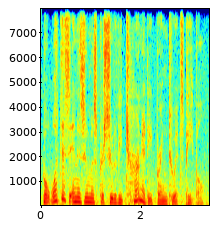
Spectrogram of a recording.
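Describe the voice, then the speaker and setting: An actor playing a calm, poetic young male wandering swordsman in a video game, speaking in a composed, measured, formal way. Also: a little high, a little hiss or hum. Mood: reflective.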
